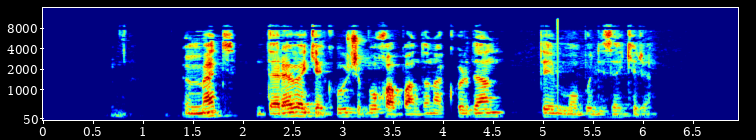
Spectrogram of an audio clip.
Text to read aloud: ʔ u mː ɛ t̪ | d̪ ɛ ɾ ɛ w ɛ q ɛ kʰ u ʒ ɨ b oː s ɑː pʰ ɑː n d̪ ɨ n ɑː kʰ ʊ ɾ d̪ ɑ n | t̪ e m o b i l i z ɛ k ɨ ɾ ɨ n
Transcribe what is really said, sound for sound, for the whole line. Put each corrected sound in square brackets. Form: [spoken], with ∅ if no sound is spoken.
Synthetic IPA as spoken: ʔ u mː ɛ t̪ | d̪ ɛ ɾ ɛ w ɛ [k] ɛ kʰ u ʒ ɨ b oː [x] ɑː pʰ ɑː n d̪ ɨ n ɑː kʰ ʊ ɾ d̪ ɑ n | t̪ e m o b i l i z ɛ k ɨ ɾ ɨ n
